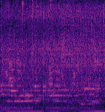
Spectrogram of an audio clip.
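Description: Water poured into a pan of masala paste with salt, ground coriander, red chili and turmeric while cooking chicken feet, a steady close splashing pour lasting about a second with no talk.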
